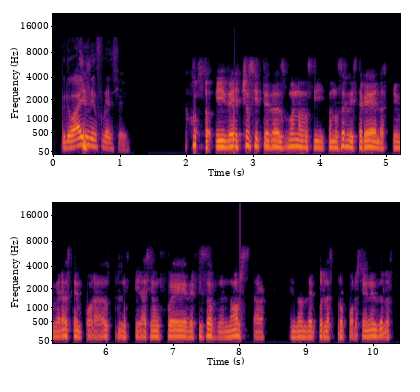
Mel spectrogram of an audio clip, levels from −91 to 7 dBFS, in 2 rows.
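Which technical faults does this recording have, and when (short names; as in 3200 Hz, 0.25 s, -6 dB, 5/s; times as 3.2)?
8.01 pop -9 dBFS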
